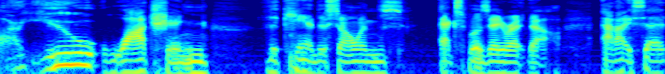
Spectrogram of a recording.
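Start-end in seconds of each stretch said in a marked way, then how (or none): 0.0-5.5 whispered voice. Retelling what a hotel clerk said in the lobby: imitating someone whispering. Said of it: "he's whispering in the lobby of the hotel".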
